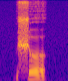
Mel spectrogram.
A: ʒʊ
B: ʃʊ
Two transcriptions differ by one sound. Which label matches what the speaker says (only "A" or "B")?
B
